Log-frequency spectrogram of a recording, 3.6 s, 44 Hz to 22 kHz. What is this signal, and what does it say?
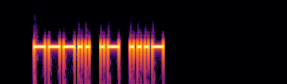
Morse code, heard as a keyed tone, about 27 wpm, 700 Hz. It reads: 8AV
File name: Speed-Racing - Three Letter-Number Combinations - 22wpm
